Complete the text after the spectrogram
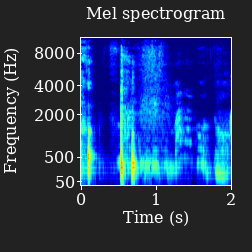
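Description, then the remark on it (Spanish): Two or three sharp coughs in quick succession, followed by a low murmuring voice continuing underneath. “Rendido y tosiendo.”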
